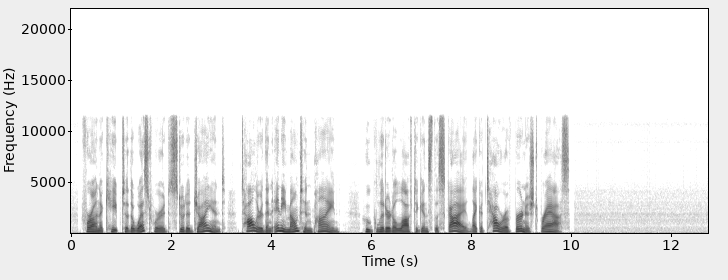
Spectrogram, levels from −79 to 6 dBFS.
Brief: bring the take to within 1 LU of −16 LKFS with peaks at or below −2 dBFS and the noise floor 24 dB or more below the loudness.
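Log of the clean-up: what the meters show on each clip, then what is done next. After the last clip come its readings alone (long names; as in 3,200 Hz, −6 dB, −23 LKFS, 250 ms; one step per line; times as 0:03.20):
crackle rate 22 per second; integrated loudness −21.5 LKFS; sample peak −5.5 dBFS; target loudness −16.0 LKFS
→ click removal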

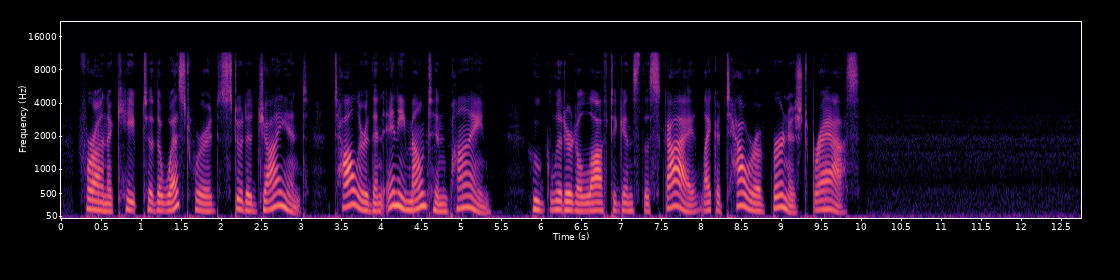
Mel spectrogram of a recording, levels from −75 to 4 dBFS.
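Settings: crackle rate 0 per second; integrated loudness −21.5 LKFS; sample peak −5.5 dBFS; target loudness −16.0 LKFS
→ level +5.5 dB
brickwall limiter −2 dBFS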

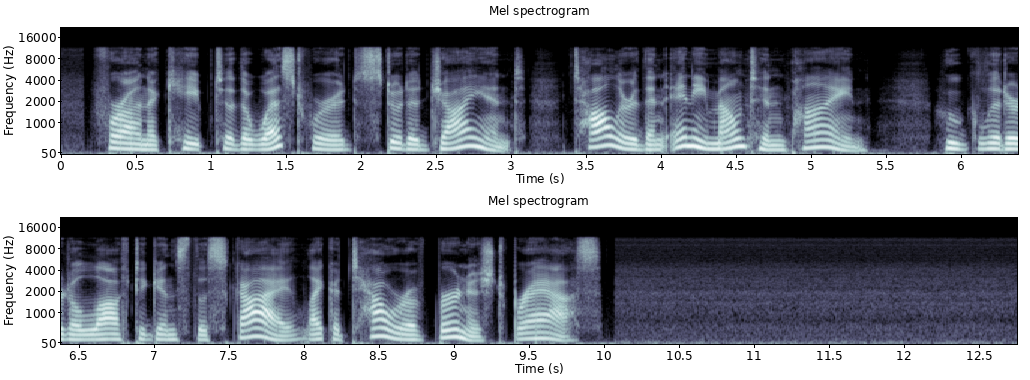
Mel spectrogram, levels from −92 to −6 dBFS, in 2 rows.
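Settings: integrated loudness −16.5 LKFS; sample peak −2.0 dBFS; background noise floor −49 dBFS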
